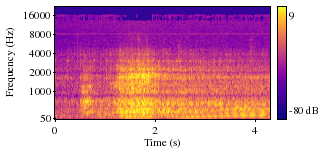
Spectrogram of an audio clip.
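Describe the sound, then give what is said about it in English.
A stolen car's engine idles with a low, steady rumble, then revs up and grows louder as the car is driven inside, settling into a sustained drone. “I got a hot car and you can't hear the bell. Come on, let's get this thing inside.”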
